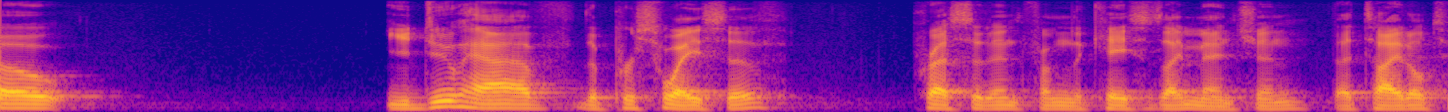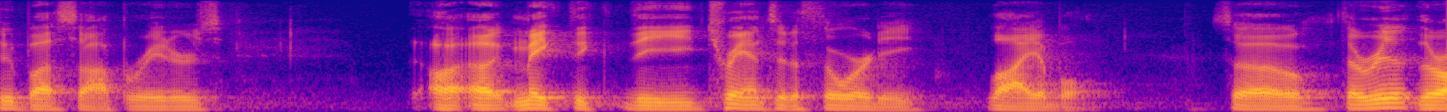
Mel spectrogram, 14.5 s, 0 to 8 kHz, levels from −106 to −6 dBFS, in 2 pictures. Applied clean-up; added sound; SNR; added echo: none; none; none; none.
